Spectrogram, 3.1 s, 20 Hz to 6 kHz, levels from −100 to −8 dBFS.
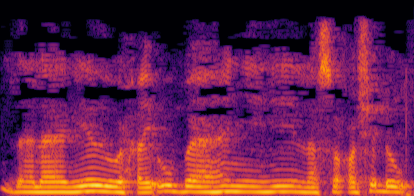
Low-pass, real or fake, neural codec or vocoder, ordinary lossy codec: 5.4 kHz; real; none; MP3, 24 kbps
